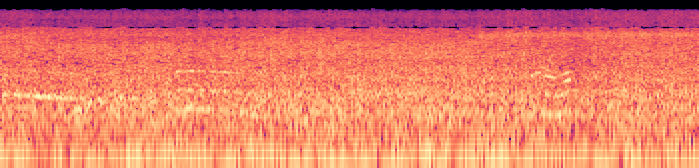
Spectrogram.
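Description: Hail pours down loudly and drums on the ground and a train roof.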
